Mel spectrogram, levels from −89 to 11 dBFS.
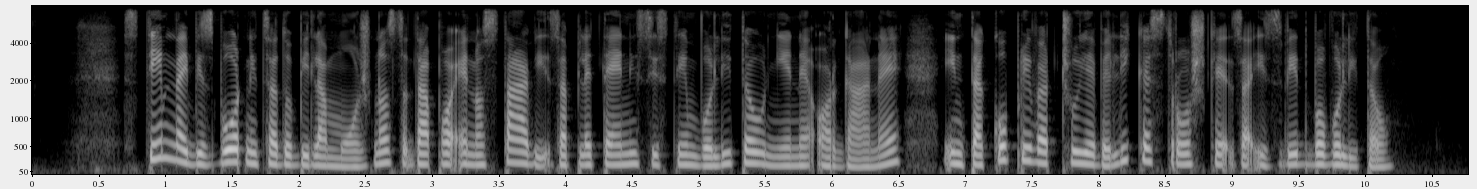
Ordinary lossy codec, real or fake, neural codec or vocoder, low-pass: none; real; none; 7.2 kHz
